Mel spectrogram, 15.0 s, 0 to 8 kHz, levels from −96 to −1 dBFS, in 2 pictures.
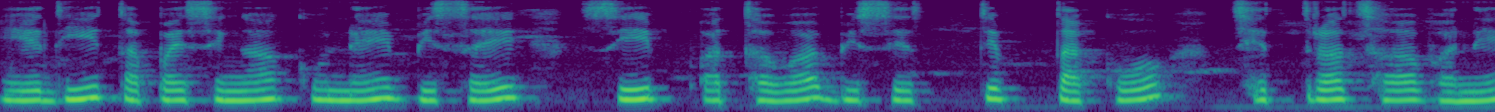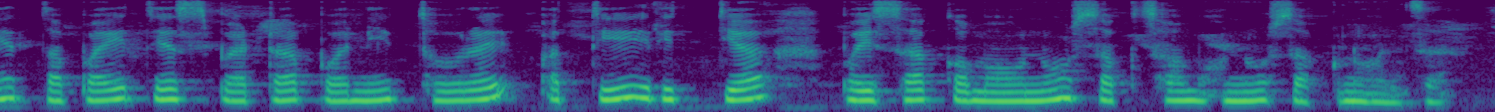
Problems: background sounds at intervals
